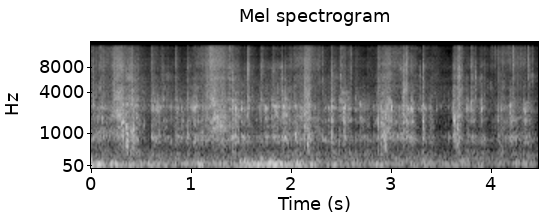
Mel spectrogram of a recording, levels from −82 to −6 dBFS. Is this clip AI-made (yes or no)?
yes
